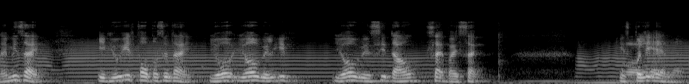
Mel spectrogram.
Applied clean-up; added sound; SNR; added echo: none; Trumpet; 14 dB; none.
